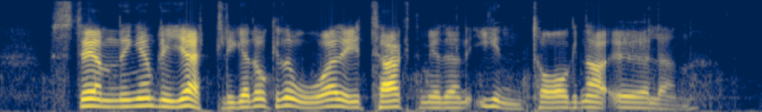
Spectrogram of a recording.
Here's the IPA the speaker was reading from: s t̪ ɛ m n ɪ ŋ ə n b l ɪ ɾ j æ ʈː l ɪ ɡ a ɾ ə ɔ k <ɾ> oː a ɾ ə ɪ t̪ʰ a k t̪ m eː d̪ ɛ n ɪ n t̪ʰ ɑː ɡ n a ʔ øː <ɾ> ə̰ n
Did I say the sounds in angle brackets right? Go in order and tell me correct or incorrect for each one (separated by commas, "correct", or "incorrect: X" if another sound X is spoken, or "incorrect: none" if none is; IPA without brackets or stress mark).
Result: correct, incorrect: l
